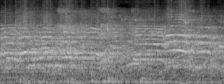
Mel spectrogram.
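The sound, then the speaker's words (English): A basketball being dribbled during a fast-paced game, its bounces mixed into constant crowd noise and squeaking sneakers on the court floor. “Tries dribbling through again.”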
